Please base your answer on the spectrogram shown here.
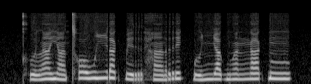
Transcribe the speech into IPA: kʰ ʊ˨ l ã˦ j ã˨ tʰ ɔ˦ w iː˦ ɾ a˦ k͡p ɪ˨ r h ã˨ r e˦ k͡p ʊ˨˦ ɲ a˦ ɡʷ ã˦ ŋ a˦ k͡p ũ˦

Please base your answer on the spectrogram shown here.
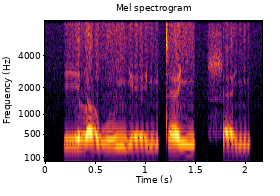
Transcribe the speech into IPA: i˥ l ʌ˩ w u˧ ɲ eː˩ ɲ t ɛ˥ ɲ | ɬ ɛ˩ ɲ

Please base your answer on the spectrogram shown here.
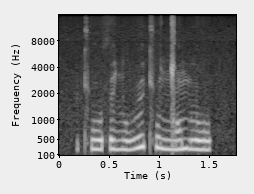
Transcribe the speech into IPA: cʰ u θ ɨ ʎ u β ʉ cʰ u ŋ͡ǀ õ m l u

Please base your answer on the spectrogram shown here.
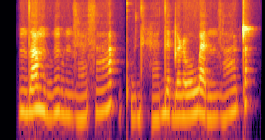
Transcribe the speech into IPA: n d a ŋʷ e̤ ŋʷ e̤ n z æ̤ s a̤ | kʷʼ e̤ d h æ̤ d ɛ d ʌ ɳ o w æ d n z a̤ ʈ

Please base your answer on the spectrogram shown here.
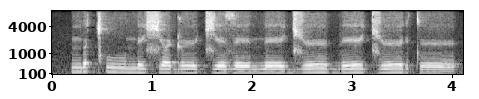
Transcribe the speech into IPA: ŋ ə ǀʰ uː n e ɕ əː ɖ øː t͡ɕ e z eː n̪ eː d͡ʑ øː b eː t͡ɕ øː ɾʲ ə t øː

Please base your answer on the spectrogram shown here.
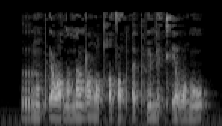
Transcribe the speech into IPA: r õ pʼ e ɭ ɛ dˤ õ n ũ ɖ e ðˤ ʏ qʼ ɐ tˤ œ pʼ ɛ pʼ ẽ ɖ ɛ kʼ e w o ðˤ ũ

